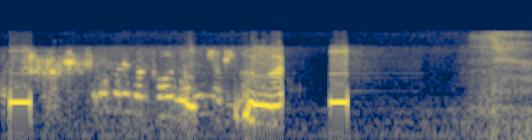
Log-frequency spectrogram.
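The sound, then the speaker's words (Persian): A listener's phone call to a Radio Azadi call-in program cuts off: a narrow, tinny voice over the line is interrupted by steady beep tones, then drops abruptly to near silence, broken by one short beep and a faint hiss. “تماس تلفنی ما با این شنونده قطع شد.”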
